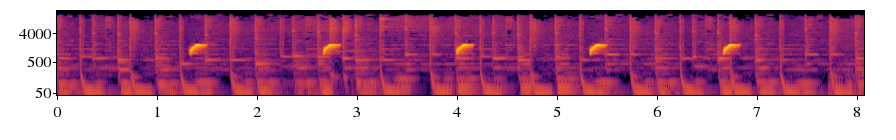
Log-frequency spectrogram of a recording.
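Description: Background music with a steady beat. Over it come five short, rising, whistle-like sound effects, evenly spaced about a second and a third apart; they are the loudest sounds.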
